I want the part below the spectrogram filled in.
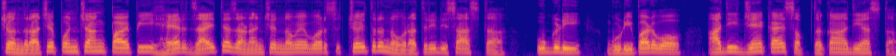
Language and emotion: Goan Konkani, neutral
